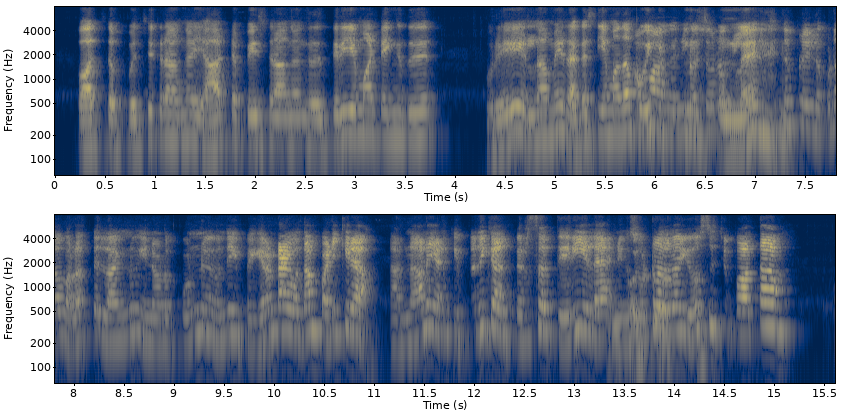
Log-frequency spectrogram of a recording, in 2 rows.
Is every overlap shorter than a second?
No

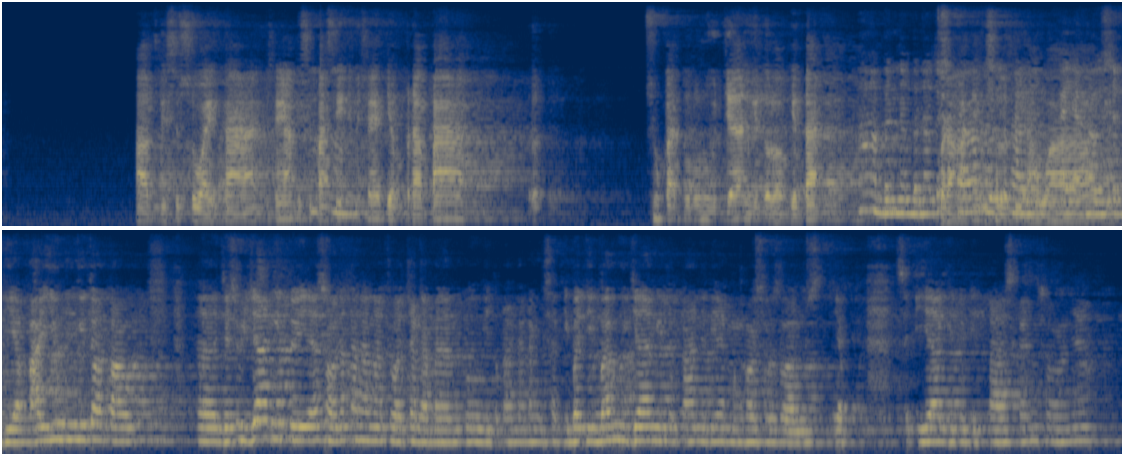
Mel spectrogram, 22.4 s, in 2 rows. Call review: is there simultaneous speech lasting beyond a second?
Yes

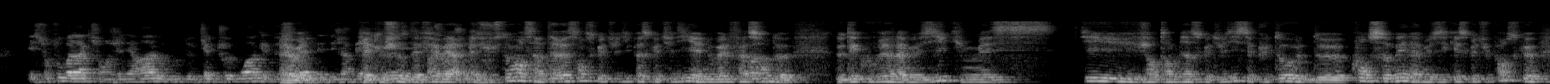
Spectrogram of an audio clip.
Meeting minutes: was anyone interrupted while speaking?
Yes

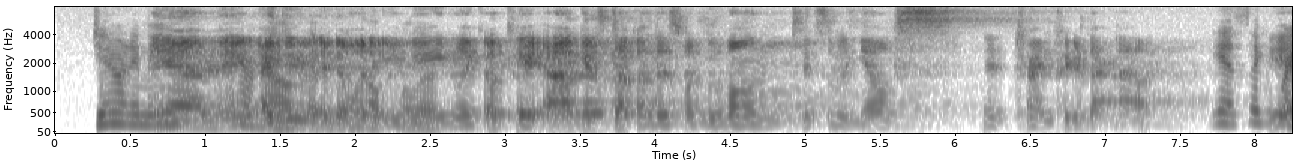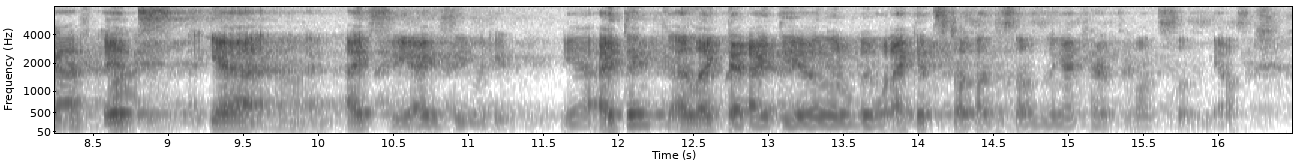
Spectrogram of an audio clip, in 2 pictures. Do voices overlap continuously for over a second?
Yes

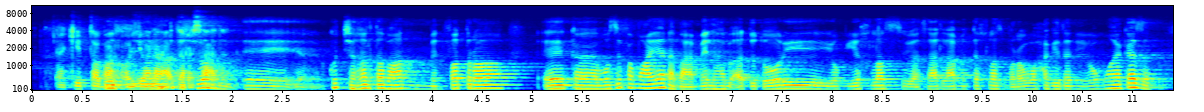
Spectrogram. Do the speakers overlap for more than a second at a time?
Yes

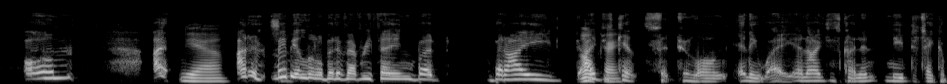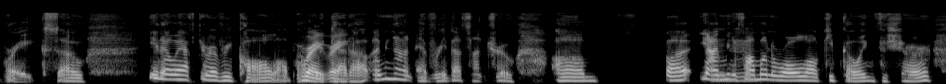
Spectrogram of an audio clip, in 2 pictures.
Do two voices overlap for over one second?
No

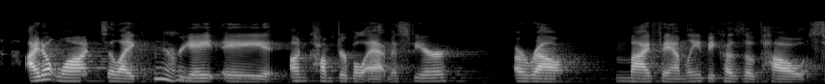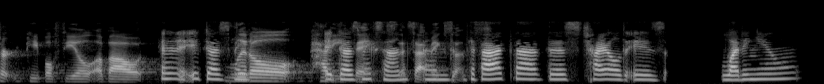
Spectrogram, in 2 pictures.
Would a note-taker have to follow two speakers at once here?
Yes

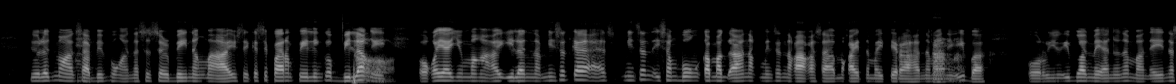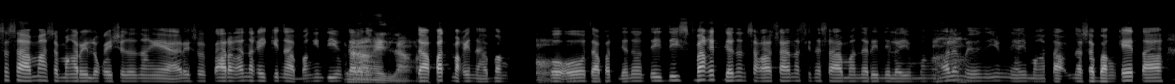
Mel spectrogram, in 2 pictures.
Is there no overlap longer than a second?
Yes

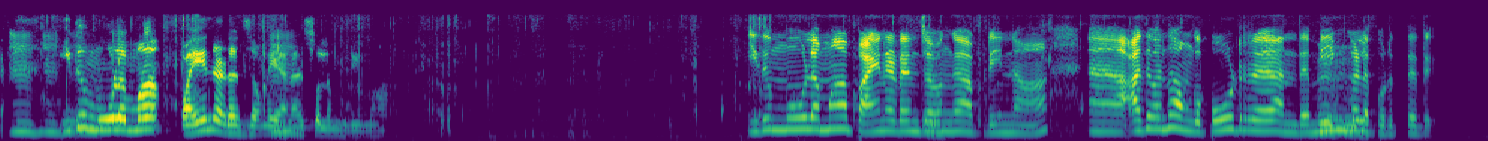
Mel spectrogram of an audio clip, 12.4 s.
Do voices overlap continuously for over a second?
No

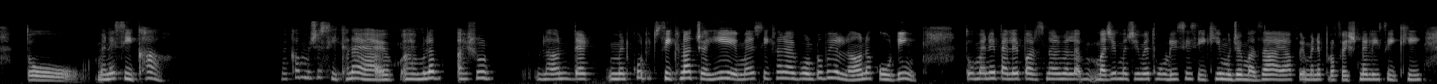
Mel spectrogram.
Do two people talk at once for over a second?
No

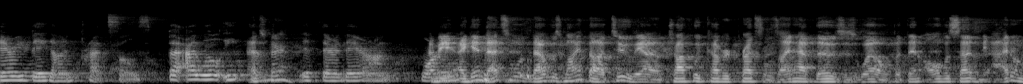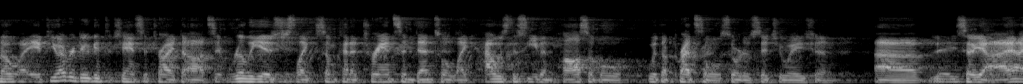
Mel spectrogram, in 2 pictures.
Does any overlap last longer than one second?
No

